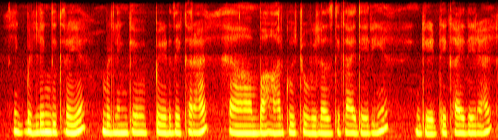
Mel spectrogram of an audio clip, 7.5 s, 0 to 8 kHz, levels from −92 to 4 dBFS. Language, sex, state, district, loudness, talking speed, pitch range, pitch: Hindi, female, Bihar, Darbhanga, -14 LUFS, 200 wpm, 165-185 Hz, 175 Hz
